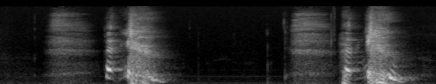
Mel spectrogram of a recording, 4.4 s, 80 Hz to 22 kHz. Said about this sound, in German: Oh, dreimal, das ist immer gefährlich. Dann ist es immer gefährlich bei dir. Ich glaube, du niest gefühlt in 90% der Fälle mindestens dreimal. Nee, dreimal bedeutet, es kommt was.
